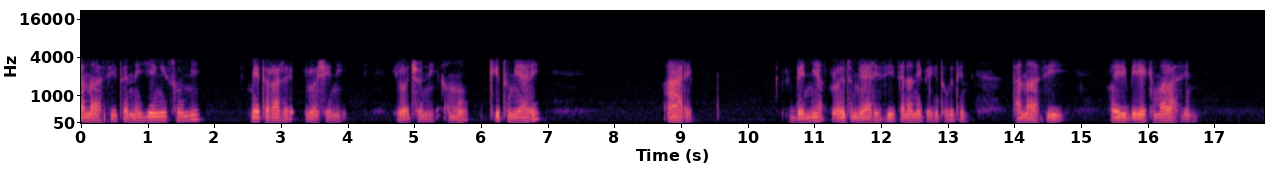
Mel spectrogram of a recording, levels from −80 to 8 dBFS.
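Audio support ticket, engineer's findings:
No faults found in this speech clip. The G.711 telephone coding is audible as a narrow line band of roughly 250 Hz to 3.4 kHz, with nothing above about 3.7 kHz.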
